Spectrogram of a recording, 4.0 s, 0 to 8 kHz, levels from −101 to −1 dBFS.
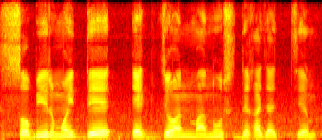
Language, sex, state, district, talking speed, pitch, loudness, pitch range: Bengali, male, Assam, Hailakandi, 90 wpm, 135 Hz, -18 LUFS, 125-145 Hz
